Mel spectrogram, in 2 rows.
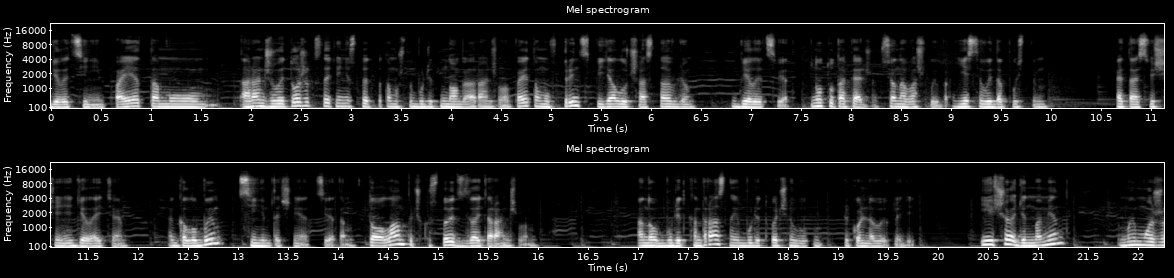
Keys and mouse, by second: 5.9-7.2 right drag, 21.3 KP_7.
